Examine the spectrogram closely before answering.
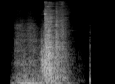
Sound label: chest metal small close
